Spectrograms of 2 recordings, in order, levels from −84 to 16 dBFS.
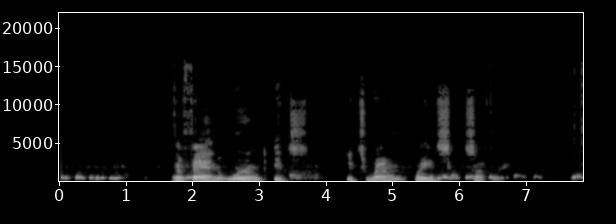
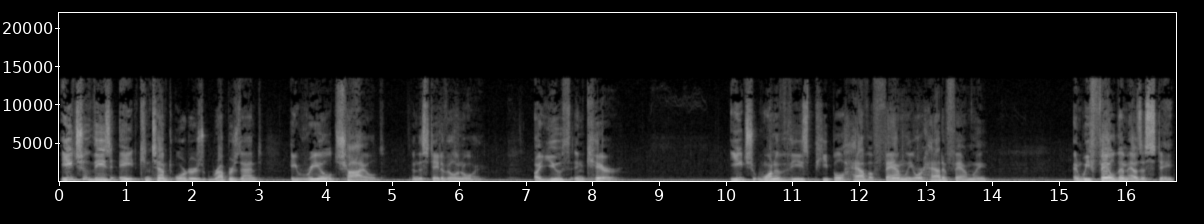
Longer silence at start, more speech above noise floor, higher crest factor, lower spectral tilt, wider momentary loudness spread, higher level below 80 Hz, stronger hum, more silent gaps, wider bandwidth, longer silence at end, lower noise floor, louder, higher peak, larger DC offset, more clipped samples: about the same, 0.05 s vs 0.05 s; first, 49 dB vs 23 dB; about the same, 22 dB vs 20 dB; about the same, -5.5 dB/octave vs -5 dB/octave; first, 17 LU vs 11 LU; second, -70 dBFS vs -62 dBFS; neither; neither; first, 16 kHz vs 14 kHz; about the same, 0 s vs 0.05 s; first, -72 dBFS vs -41 dBFS; second, -24 LUFS vs -19 LUFS; second, -4 dBFS vs 0 dBFS; neither; neither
